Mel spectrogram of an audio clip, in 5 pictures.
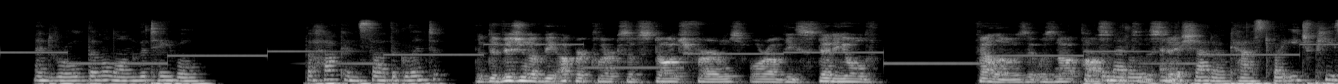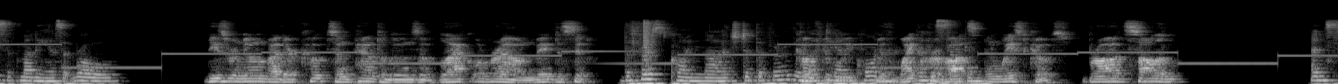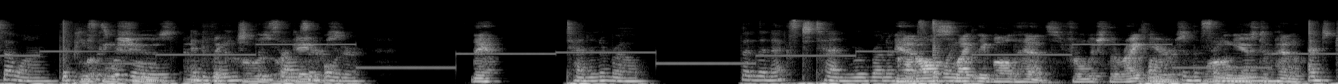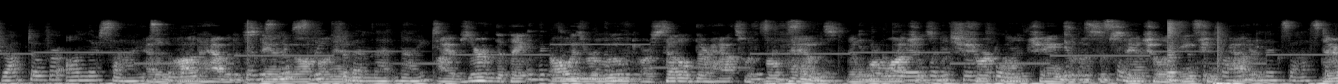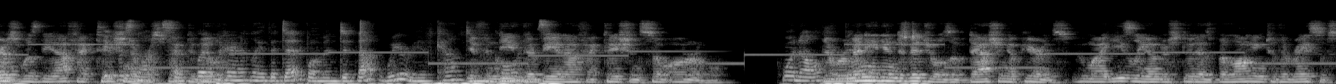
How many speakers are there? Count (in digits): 2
